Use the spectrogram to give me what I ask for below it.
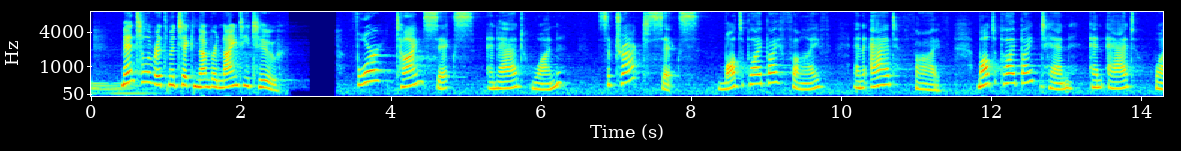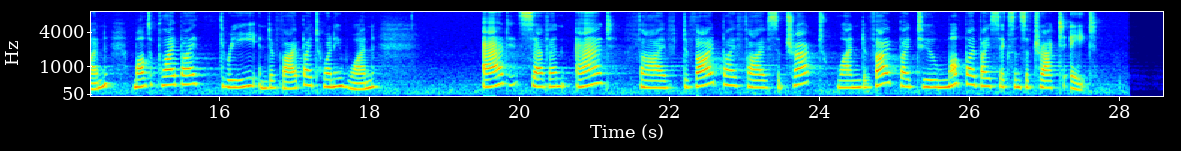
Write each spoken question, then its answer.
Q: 4 times 6 and add 1. Subtract 6. Multiply by 5 and add 5. Multiply by 10 and add 1. Multiply by 3 and divide by 21. Add 7, add 5, divide by 5, subtract 1, divide by 2, multiply by 6, and subtract 8.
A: And the answer is 82.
